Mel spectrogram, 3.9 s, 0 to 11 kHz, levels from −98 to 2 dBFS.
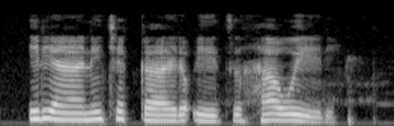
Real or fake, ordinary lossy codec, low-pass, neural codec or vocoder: real; Opus, 64 kbps; 7.2 kHz; none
